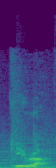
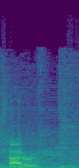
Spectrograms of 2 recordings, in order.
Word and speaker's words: Kyra: It looks like Kyra. Kira. I was gonna mess it up. Last chance to get your votes in. Match 3. Exclamation point. Match 3. Scarlett, Kira, and Britt.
